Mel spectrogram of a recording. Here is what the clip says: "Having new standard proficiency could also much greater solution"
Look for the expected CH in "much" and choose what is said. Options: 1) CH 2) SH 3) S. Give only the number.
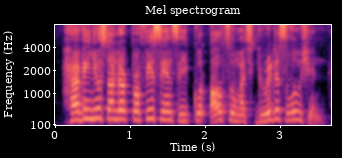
1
